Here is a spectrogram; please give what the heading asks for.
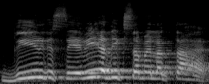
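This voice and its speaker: A woman's voice: high-pitched, lively intonation, a little slow, a little mellow. A woman teaching a grammar lesson for exam prep, often repeating her points and calling viewers sir and brother. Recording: echoey room.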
